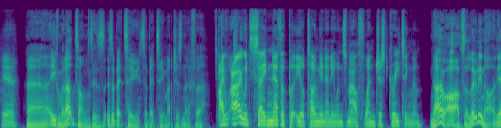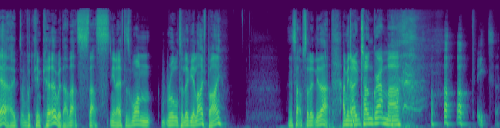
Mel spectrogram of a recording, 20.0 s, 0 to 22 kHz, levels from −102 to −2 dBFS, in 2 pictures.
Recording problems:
none

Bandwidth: 15.5 kHz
